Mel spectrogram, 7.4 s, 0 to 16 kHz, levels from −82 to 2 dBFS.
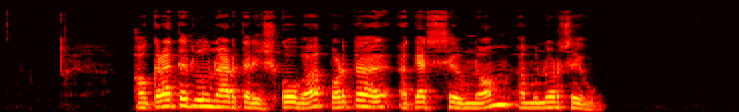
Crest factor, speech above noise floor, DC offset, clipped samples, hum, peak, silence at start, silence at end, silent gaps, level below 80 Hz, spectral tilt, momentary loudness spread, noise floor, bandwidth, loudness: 18 dB; 55 dB; under 0.1%; under 0.1%; none; -10 dBFS; 1.35 s; 1.4 s; none; -70 dBFS; -6 dB/octave; 6 LU; -80 dBFS; 11.5 kHz; -25 LUFS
